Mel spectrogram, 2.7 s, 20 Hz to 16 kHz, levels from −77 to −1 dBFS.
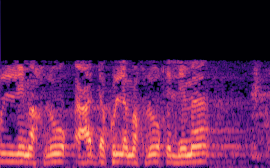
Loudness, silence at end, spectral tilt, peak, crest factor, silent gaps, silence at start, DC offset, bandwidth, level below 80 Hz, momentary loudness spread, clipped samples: -16 LUFS; 0 s; -11 dB/octave; -2 dBFS; 14 dB; none; 0 s; under 0.1%; 4.3 kHz; -54 dBFS; 14 LU; under 0.1%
